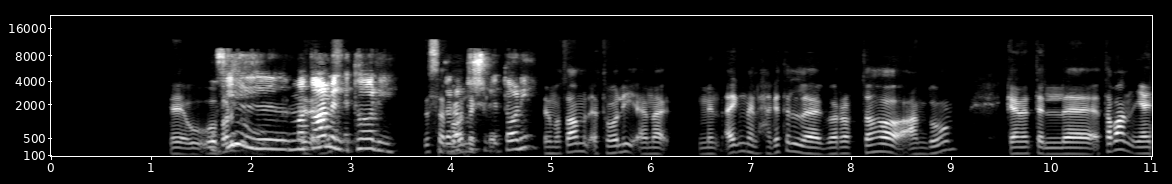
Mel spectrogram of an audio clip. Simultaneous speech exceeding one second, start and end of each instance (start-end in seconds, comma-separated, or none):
1.6-3.0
